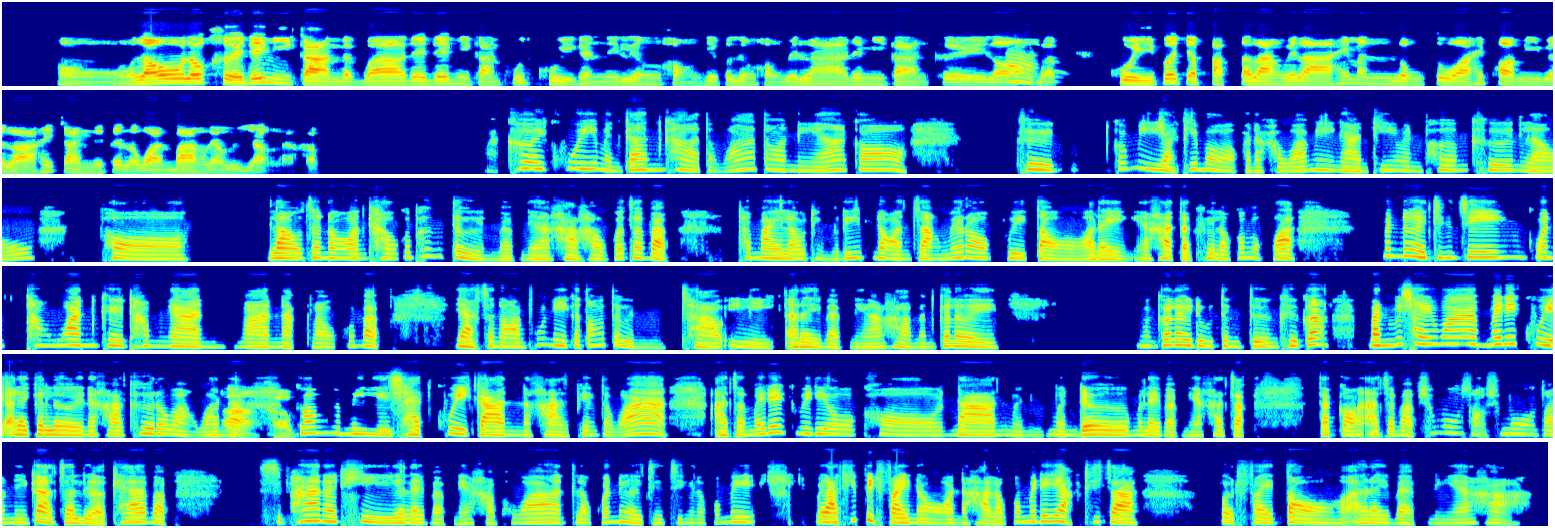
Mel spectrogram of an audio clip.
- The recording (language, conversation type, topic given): Thai, advice, คุณจะจัดการความสัมพันธ์ที่ตึงเครียดเพราะไม่ลงตัวเรื่องเวลาอย่างไร?
- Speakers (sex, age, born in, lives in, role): female, 35-39, Thailand, Thailand, user; male, 35-39, Thailand, Thailand, advisor
- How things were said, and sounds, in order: none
